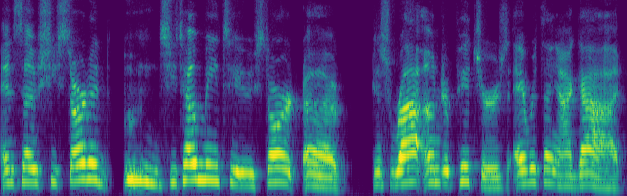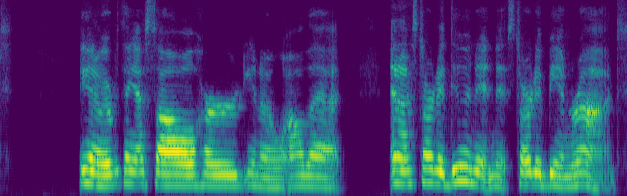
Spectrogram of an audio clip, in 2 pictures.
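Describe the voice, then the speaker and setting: Someone with an American accent talks at a moderate pace against a quiet background. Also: woman, medium pitch for a woman, ordinary pitch variation. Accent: Southern twang, downplayed at first. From US South, Oxford, Alabama. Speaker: medium. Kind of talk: interview. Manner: animated when excited.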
